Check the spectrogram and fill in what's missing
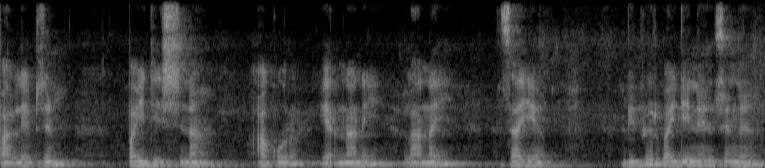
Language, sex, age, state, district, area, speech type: Bodo, female, 45-60, Assam, Baksa, rural, spontaneous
